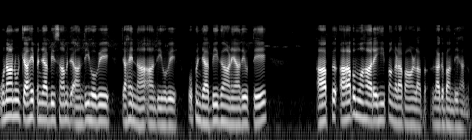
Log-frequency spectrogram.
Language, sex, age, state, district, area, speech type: Punjabi, male, 30-45, Punjab, Shaheed Bhagat Singh Nagar, urban, spontaneous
